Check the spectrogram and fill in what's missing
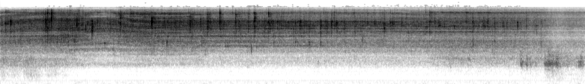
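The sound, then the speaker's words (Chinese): Steady rain falls continuously, a dense hiss of countless drops pattering on a surface, even throughout, with a faint low hum underneath and no voices. “这两日怎么老是下雨啊？”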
